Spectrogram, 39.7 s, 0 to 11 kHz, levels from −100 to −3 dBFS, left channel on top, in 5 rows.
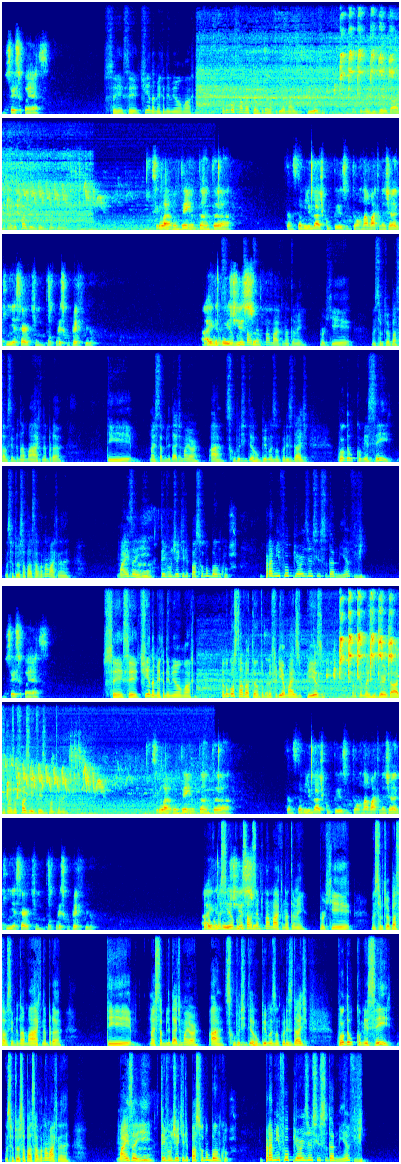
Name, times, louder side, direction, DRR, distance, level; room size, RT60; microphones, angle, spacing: voice 1, 0.0-0.9 5.0-5.4 10.8-12.5 13.6-17.7 19.9-21.1 34.4-34.7, left 2 dB, 10° left, 0.4 m, -37 dB
voice 2, 2.0-3.8 4.4-6.5 7.0-9.3 19.9-21.9 22.2-22.8 23.3-25.0 25.9-33.3 34.1-36.3 37.0-39.0, right 8 dB, 80° right, 0.3 m, -38 dB
sound 1, 3.9-9.8, left 8 dB, 55° left, 0.7 m, -47 dB
Bird vocalization bird call bird song, 6.2-12.2, right 8 dB, 55° right, 0.8 m, -36 dB
8.2 x 5.7 x 4.7 m
head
